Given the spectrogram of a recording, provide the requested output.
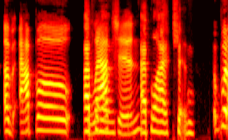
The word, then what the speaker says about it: Appalachian: 100 times, is that the correct pronunciation of Appalachian. Appalachian. But I, for some reason, say Appalachian. But I looked it up, and they said both ways is okay. Yeah. But it is Appalachian.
